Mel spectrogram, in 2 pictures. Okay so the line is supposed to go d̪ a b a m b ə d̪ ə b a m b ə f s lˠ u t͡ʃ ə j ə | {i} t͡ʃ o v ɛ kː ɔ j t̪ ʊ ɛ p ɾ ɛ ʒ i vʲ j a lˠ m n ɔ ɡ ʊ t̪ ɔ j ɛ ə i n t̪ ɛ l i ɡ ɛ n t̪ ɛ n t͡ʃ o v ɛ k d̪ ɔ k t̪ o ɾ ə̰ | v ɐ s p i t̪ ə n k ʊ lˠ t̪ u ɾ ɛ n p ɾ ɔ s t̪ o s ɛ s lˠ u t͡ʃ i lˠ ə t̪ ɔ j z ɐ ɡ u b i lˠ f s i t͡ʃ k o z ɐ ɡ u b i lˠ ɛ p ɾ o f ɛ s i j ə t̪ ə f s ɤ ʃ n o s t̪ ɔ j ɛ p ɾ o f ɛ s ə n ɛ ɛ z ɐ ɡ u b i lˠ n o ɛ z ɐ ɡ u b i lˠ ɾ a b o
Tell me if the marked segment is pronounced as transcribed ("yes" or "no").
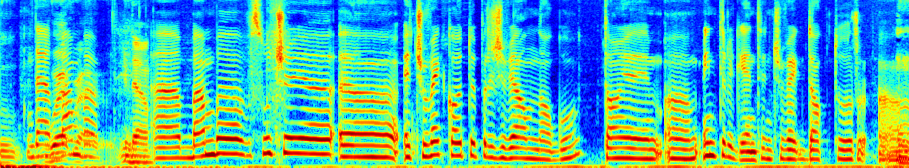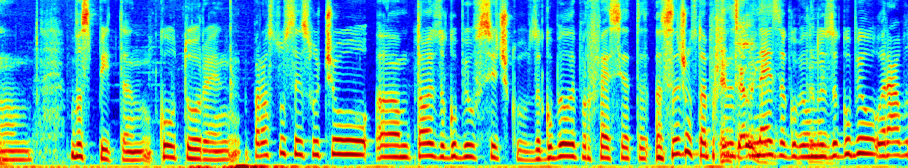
no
